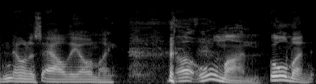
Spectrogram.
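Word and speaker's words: Ulman: Ullman. Ullman. You see, that's why I don't go as Al Ullman. Everybody either mispronounces it or misspells it.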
